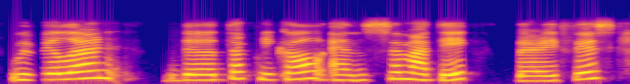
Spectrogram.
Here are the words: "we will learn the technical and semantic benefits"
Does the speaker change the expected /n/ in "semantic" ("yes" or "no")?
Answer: yes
